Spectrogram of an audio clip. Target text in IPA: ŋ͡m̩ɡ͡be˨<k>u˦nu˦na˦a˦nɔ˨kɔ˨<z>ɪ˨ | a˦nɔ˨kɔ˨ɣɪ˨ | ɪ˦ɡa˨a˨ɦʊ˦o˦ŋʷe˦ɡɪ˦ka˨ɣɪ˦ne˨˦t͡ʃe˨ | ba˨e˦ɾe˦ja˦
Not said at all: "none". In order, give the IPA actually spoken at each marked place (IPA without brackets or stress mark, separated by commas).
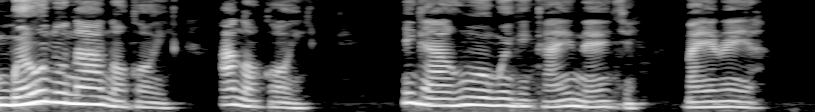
none, ɣ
